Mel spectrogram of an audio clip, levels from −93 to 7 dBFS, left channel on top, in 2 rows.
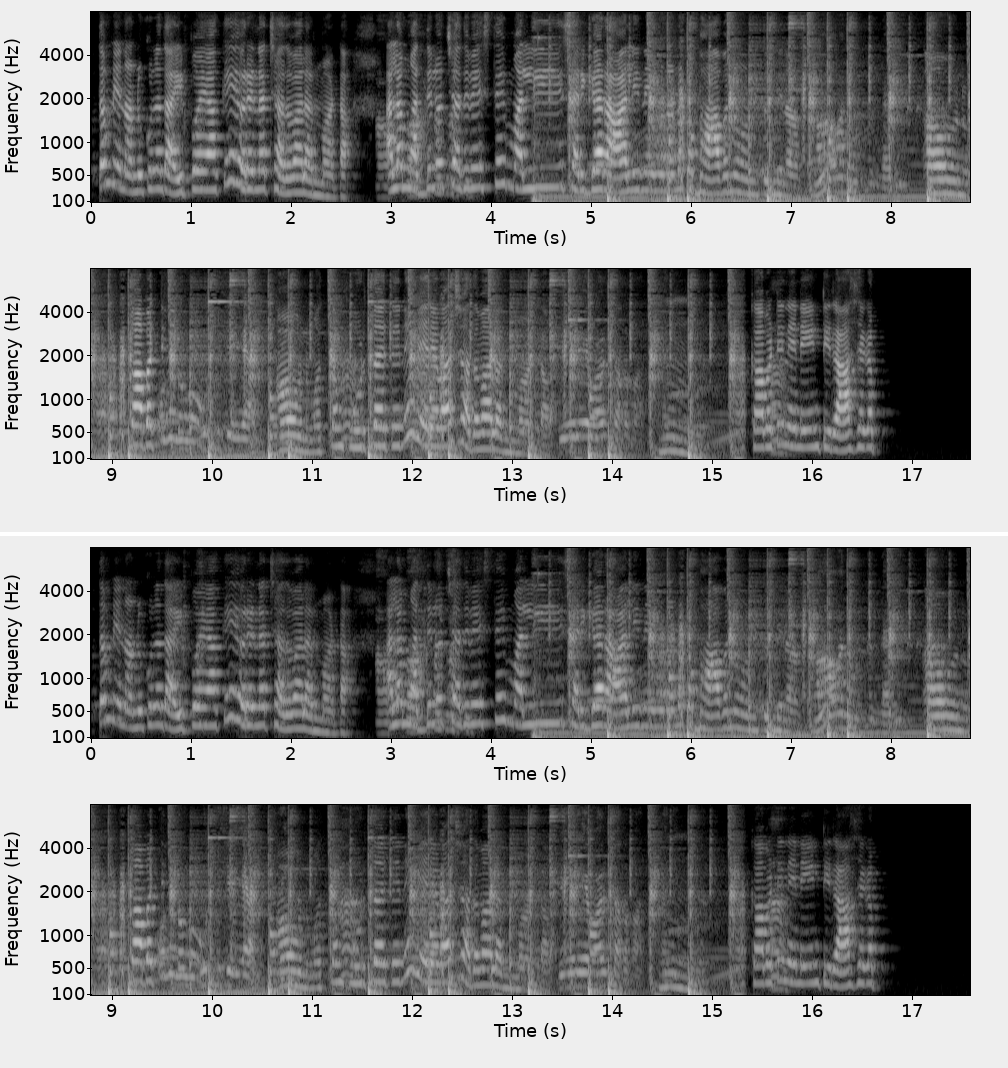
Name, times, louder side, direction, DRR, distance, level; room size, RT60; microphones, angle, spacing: voice 1, 0.0-2.6 3.0-7.4 8.3-8.8 9.2-9.9 10.6-13.4 14.5-14.9 15.4-16.7, left 5 dB, 40° left, 1.0 m, -29 dB
voice 2, 2.8-3.7 7.2-8.6 9.4-10.8 11.3-11.5 13.5-14.9 15.6-15.8, right 1 dB, 65° right, 5.3 m, -39 dB
sound 1, 4.4-15.3, left 2 dB, 15° left, 0.5 m, -30 dB
9.5 x 8.4 x 5.5 m
head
